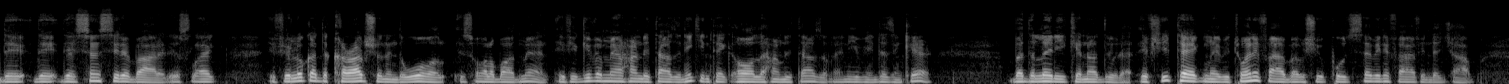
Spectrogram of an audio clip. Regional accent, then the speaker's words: Wau, South Sudan; English is a second language; now in United States; I start other group in WOW, my hometown.

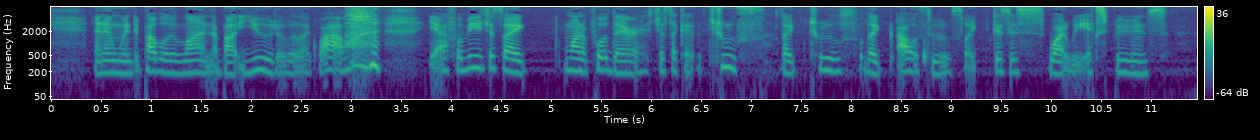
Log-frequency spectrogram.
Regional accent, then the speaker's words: Kenya; now in United States; And also, growing up in Kenya, just pretty much, like, growing, that kind of country I grew up, like, a surviving way, as a survivor.

